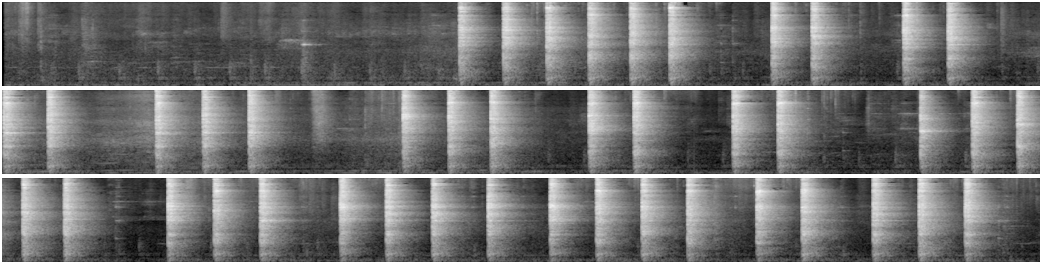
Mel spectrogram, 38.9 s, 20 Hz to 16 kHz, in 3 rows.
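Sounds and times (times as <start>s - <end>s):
hammer breaking concrete: 5.7s - 8.8s, 9.6s - 10.6s, 11.2s - 12.3s, 13.0s - 14.0s, 14.8s - 16.4s, 18.0s - 19.5s, 20.3s - 21.3s, 22.1s - 23.3s, 24.4s - 38.6s.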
